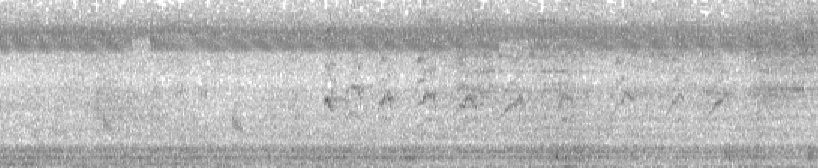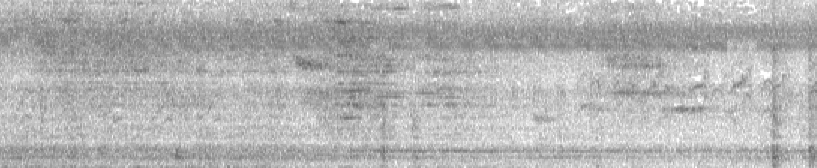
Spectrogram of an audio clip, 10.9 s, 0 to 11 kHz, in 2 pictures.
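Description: JR West 227 series electric train running in on the rails with a steady low rumble that eases slightly. A thin high tone comes in about eight seconds in, and there are a couple of sharp clacks near the end.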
